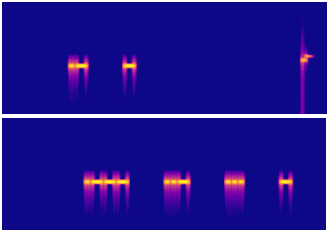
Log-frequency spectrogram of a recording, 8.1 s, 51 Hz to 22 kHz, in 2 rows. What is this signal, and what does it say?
Morse code, heard as a keyed tone, about 29 wpm, spaced as for 14 wpm, 700 Hz. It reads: AT JUST
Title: 4x Character Spacing - Top 200 Words - 30wpm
